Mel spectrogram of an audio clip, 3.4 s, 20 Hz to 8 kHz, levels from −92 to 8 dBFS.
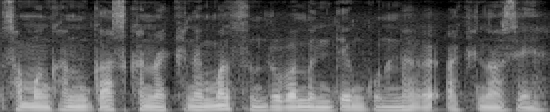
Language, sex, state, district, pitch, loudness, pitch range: Nagamese, male, Nagaland, Kohima, 85 Hz, -19 LUFS, 80-85 Hz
